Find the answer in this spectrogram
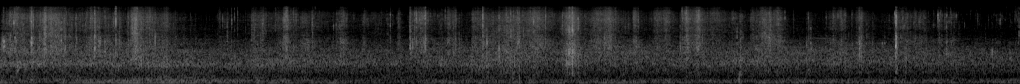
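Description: A German Shepherd puppy walking and pawing through wet mud and dry fallen leaves: irregular crackles and rustles, many small sharp clicks.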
